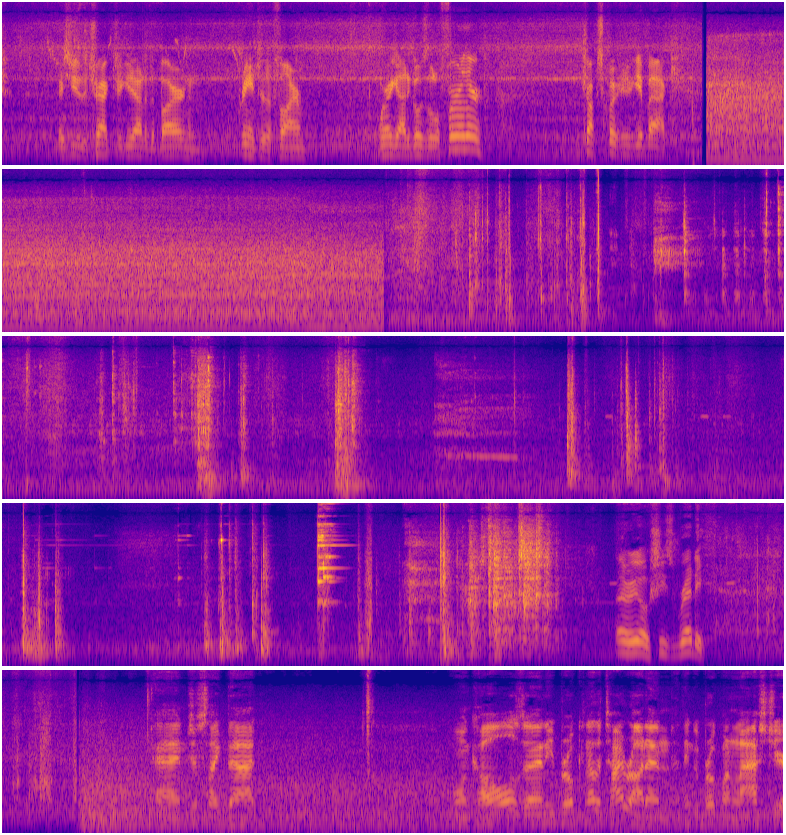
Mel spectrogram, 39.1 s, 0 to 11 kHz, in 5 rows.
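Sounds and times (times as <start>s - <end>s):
pickup truck engine running: 0.0s - 20.1s
sharp knocks and clunks: 18.9s - 19.4s, 21.3s - 22.5s, 23.6s - 24.4s, 25.4s - 29.1s.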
